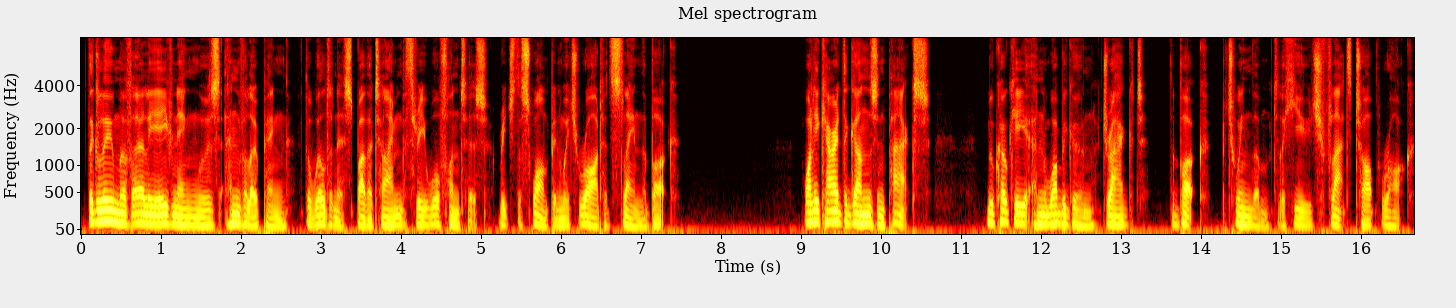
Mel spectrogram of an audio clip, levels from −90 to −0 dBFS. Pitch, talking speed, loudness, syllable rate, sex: 90 Hz, 170 wpm, -21 LUFS, 4.9 syllables/s, male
